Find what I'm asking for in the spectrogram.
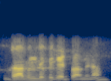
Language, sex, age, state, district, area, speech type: Telugu, male, 18-30, Andhra Pradesh, Anantapur, urban, conversation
